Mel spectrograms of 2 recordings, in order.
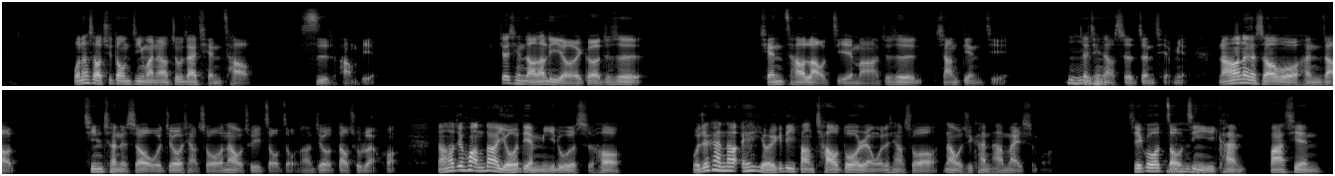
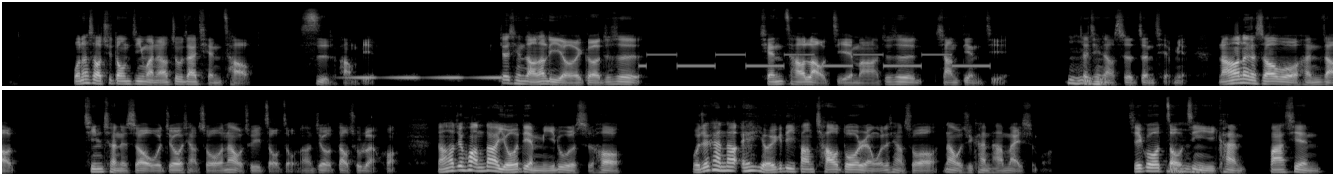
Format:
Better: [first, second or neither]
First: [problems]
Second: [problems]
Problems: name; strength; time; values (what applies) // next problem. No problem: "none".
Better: first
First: none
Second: alarm; faint; from 3.5 to 5 s and from 6.5 to 10 s; peak 10 dB below the speech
